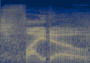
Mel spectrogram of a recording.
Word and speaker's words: FD.io: Absolutely, so one of the things I'm deeply involved in right now is a project called FDIO, usually pronounced Fido, because it's cute.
